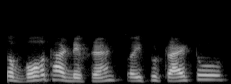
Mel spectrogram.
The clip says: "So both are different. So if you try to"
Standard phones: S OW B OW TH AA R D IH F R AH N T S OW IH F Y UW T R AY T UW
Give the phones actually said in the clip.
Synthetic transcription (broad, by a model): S OW B OW T AA R D IH F R AH N T S OW IH F Y UW T R AY T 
